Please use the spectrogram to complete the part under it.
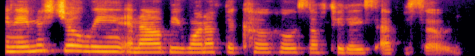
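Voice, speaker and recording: A woman's voice: on the high side, fairly quick, loud music behind the voice. A young woman from Malaysia co-hosting a student podcast, asking questions and chatting casually. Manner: friendly, frequent mm-hmm backchannels. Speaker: podcast co-host.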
